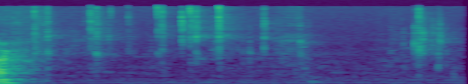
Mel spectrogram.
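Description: A few faint, short clicks and ticks of hands handling a plastic filament splicer's clamp and the paper wrapped around the filament.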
